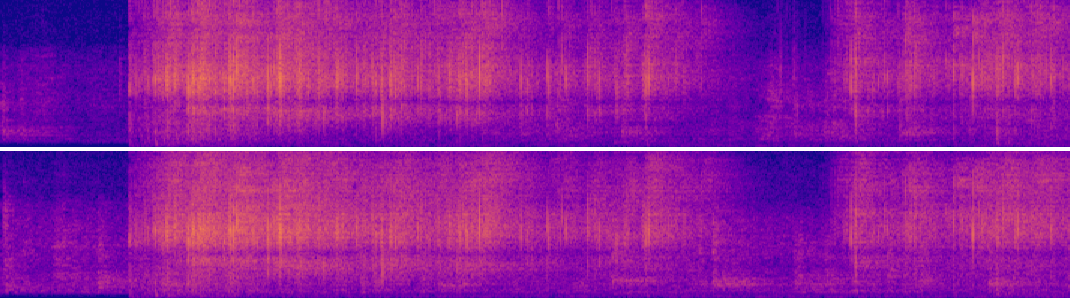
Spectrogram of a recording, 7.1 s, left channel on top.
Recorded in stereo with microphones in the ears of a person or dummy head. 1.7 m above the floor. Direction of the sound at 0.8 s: 15° left (ahead or behind).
